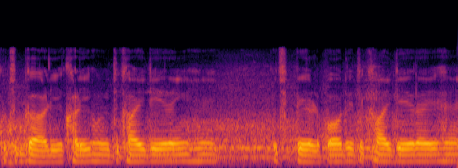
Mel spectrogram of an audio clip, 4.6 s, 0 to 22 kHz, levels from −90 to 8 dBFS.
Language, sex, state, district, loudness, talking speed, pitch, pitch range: Hindi, male, Madhya Pradesh, Katni, -16 LUFS, 195 wpm, 115 Hz, 115-120 Hz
